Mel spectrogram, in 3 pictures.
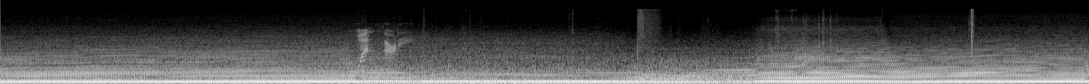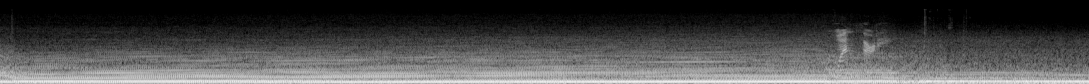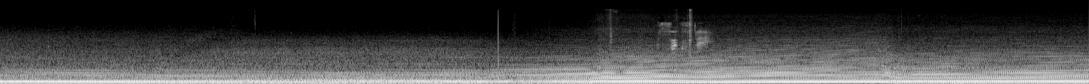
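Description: Ford Mustang engine and exhaust heard from inside the cabin during high-speed pulls: a loud, deep, steady drone. Its pitch changes abruptly about five times, and some of the changes fall away with a quick downward glide as the revs drop.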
